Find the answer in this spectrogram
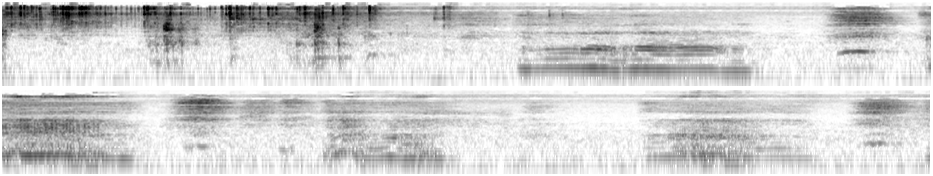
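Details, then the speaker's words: An infant girl with laryngomalacia breathing rapidly when excited, with a rough, vibrating, croaking noise on breathing in: inspiratory stridor. "so when it came in and she got excited and was breathing rapidly it sounded like they were vibrating and making a croaking sound"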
